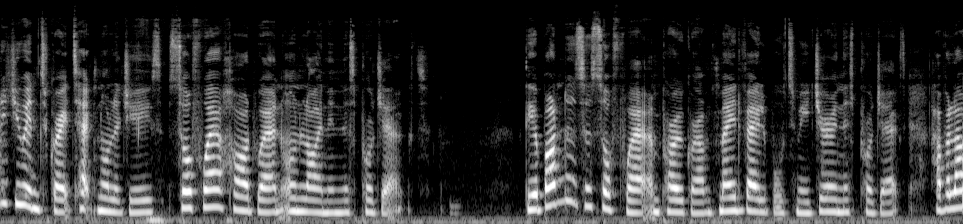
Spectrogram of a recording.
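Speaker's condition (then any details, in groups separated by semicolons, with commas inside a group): No condition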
